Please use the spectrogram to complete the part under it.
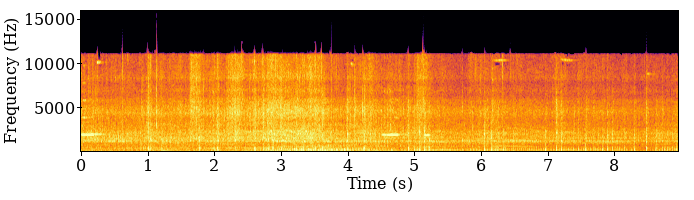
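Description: A motorbike engine revs and putters at low speed.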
